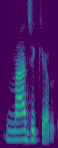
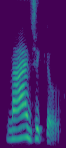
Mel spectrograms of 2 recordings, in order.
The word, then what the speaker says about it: magical: Example, magical, critical. So again, underline, ikel goes, and the ikel is underlined, and what's the syllable preceding the suffix?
